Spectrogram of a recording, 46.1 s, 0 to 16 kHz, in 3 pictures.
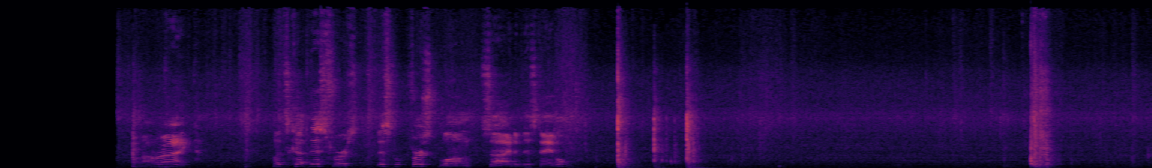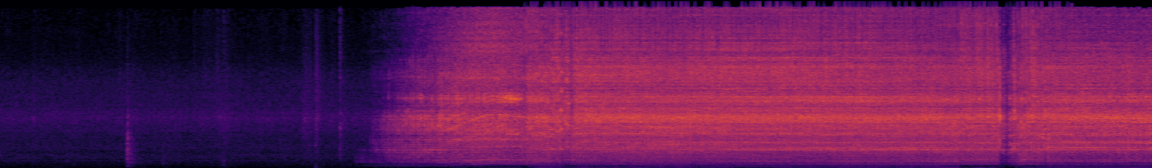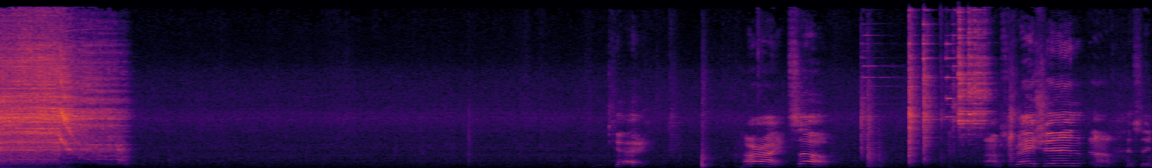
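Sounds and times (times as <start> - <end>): saw motor whining: 20.1 - 32.6.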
